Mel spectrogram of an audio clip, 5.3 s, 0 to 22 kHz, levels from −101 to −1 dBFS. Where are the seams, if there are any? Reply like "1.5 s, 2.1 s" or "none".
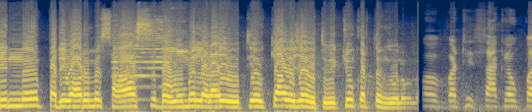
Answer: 4.4 s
